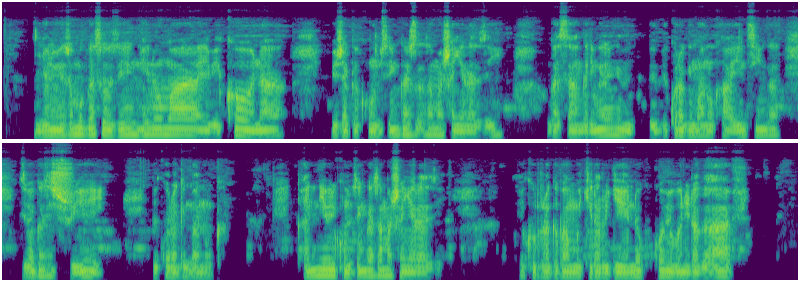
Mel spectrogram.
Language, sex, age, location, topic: Kinyarwanda, male, 25-35, Musanze, agriculture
